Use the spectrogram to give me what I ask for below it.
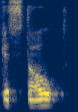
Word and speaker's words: gestalt: It stimulates a thing called gestalt, which is G-E-S-T-A-L-T. People pronounce it differently. Being Scottish, it's gestalt. There's gestalt. There's a whole load of other pronunciations, which is why I spell it out.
